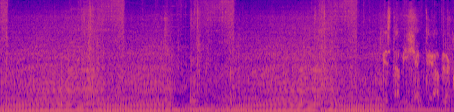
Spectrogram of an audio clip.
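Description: A motorbike engine revs up and down.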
